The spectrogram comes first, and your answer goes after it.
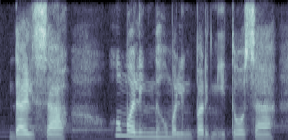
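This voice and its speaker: A woman's voice: mid-range voice, brisk, soft background music. A woman narrating a scripted romance story as a dramatic storyteller.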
